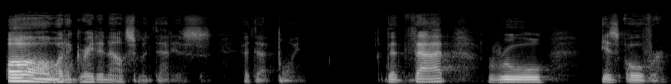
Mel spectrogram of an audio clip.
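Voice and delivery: ordinary talk, nothing marked

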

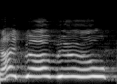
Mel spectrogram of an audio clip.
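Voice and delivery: high, drawn-out doggy howl of words; dog imitation. Imitating recordings of dogs seeming to talk, howling. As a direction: howl it slowly like a talking dog. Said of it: "dogs sounding like they're saying".

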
